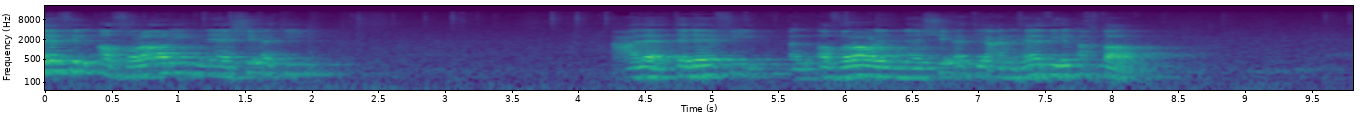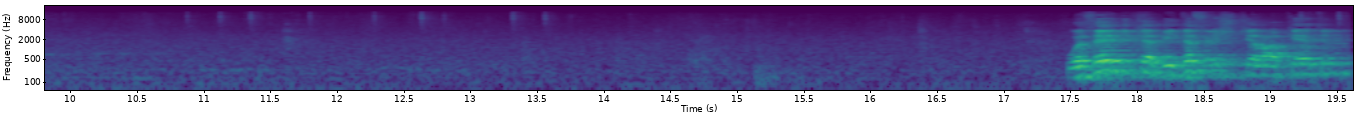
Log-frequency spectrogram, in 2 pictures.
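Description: A man speaks calmly, in bursts with long pauses.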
